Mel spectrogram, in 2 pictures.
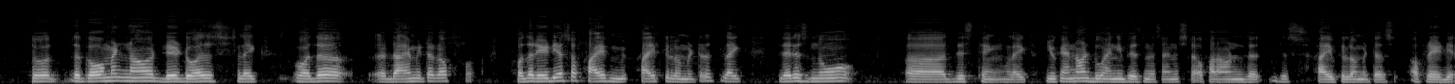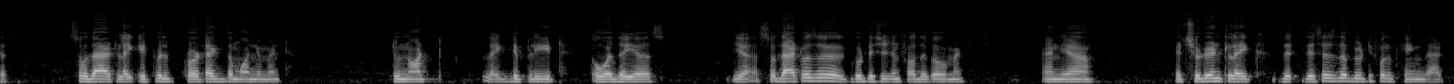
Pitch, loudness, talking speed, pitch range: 130 Hz, -27 LUFS, 160 wpm, 120-140 Hz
